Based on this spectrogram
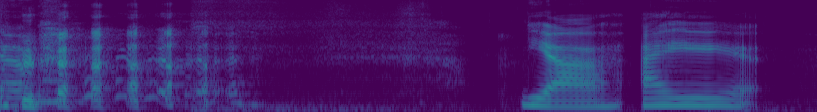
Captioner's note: all laugh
